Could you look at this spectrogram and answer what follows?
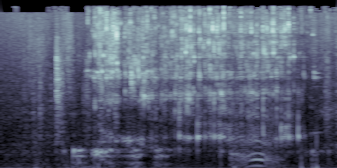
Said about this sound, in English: Yes, I'd like a rum. There we go, stop miming around it. I did pour it quite close to the mic, probably heard.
